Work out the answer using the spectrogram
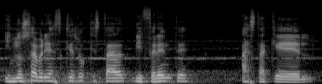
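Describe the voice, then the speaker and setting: A man's voice: a little high, brisk, a little hiss or hum. A man telling a story in a casual chat, acting out the dialogue of the people in it. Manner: animated, quotes characters in dialogue. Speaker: storyteller host. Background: background music.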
